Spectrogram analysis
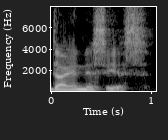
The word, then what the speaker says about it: Dionysus: talk about the Lord's Supper oh um and Dionysus that's how you say it so uh we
